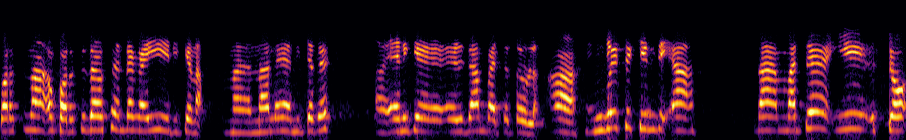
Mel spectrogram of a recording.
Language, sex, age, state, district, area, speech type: Malayalam, female, 45-60, Kerala, Kollam, rural, conversation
